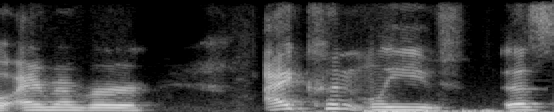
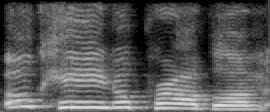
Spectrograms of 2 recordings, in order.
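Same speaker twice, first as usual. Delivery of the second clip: mock breezy agreement; 10 semitones higher, 6 dB louder than usual. Mom casually agreeing on the phone.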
